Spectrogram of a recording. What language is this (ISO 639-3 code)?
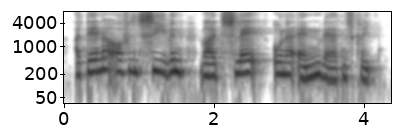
dan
